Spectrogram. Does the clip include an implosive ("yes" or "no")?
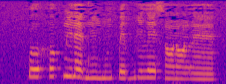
no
